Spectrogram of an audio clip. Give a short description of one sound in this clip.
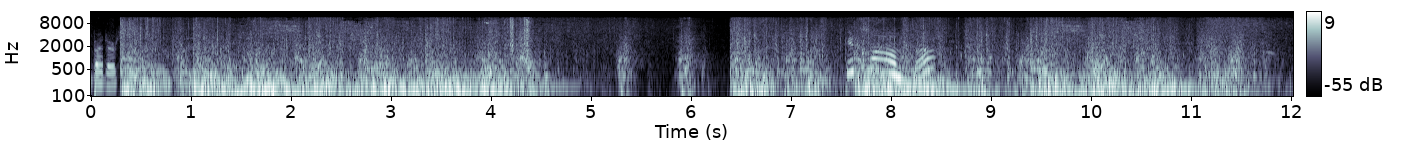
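A pickaxe chops into a tree with repeated dull thuds.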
